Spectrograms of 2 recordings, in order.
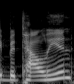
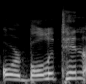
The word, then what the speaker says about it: battalion: I didn't know how to say battalion, so I always said like bulletin, or I said something along the lines of that.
